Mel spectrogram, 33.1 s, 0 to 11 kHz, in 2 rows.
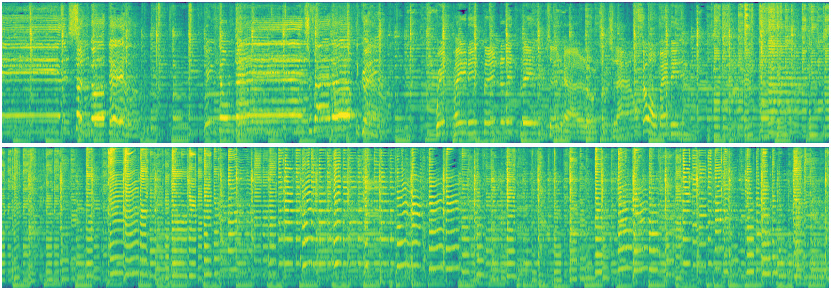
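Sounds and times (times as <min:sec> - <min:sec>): plucked lead line bending notes: 0:00.0 - 0:33.0
strummed acoustic guitars: 0:00.0 - 0:33.0
upright bass: 0:00.0 - 0:33.0.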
